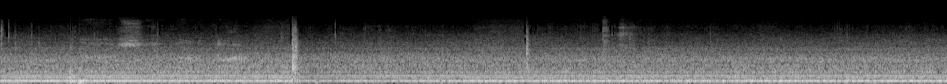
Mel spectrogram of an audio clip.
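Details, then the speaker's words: 2002 VW Beetle TDI at about 70 mph, coasting in neutral. A steady low drone under road noise keeps going and rises with road speed, not revs; the owner was unsure it came from the engine bay. The cause was a bad passenger-side front wheel bearing, since replaced. "The faster you go, the louder it gets. I'm up to 70 now."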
